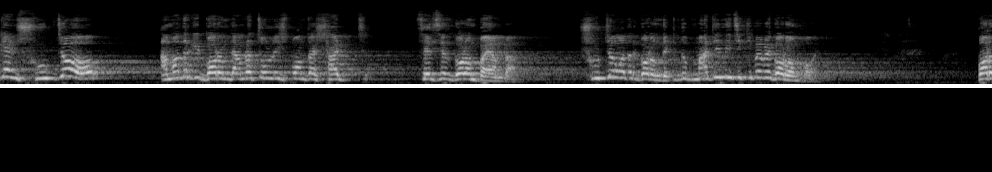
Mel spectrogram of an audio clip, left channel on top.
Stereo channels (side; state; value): right; silent; digital silence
